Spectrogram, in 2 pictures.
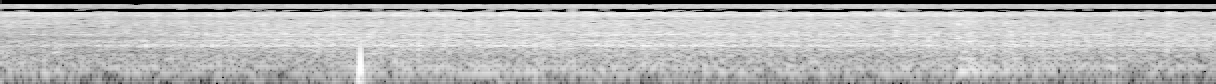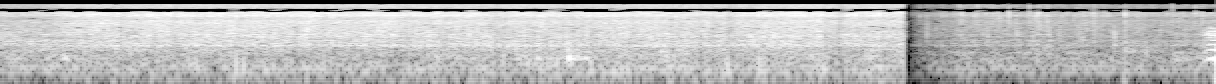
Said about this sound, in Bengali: এর ভিতরে দিয়ে দেব আদা রসুনের পেস্ট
